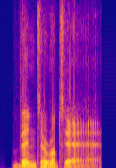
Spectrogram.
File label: "ventre Å terre", British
